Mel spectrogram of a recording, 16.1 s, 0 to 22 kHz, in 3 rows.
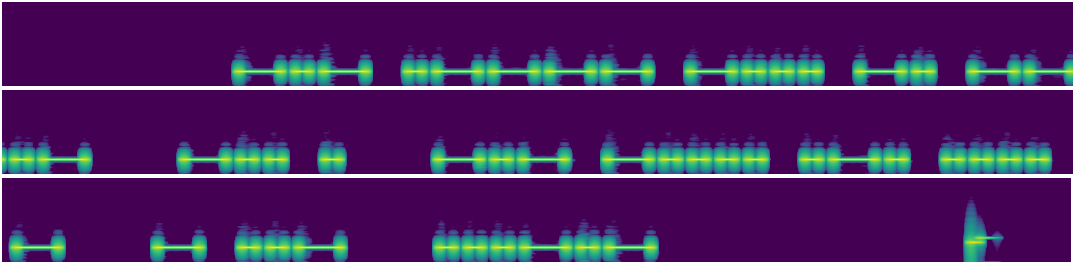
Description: Morse code, heard as a keyed tone, about 17 wpm, 700 Hz. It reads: K1BNQ DE K6RHT TU <SK>
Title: K1USN SST QSO Practice 17wpm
